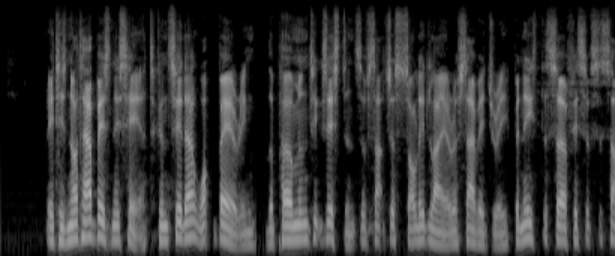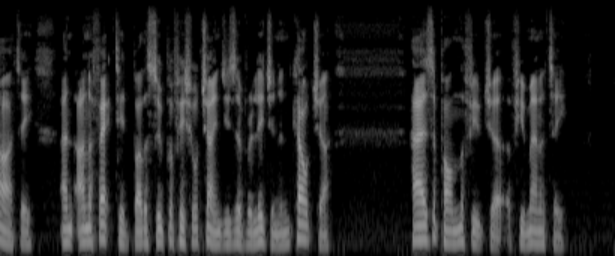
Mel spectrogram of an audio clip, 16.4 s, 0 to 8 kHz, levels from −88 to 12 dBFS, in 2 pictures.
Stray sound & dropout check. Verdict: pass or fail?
pass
